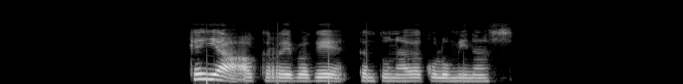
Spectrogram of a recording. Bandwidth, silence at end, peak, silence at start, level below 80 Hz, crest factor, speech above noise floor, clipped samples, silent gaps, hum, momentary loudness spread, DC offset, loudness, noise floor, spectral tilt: 7 kHz; 1.75 s; -2 dBFS; 1.9 s; -54 dBFS; 18 dB; over 74 dB; under 0.1%; none; none; 12 LU; under 0.1%; -16 LUFS; under -90 dBFS; -7.5 dB/octave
